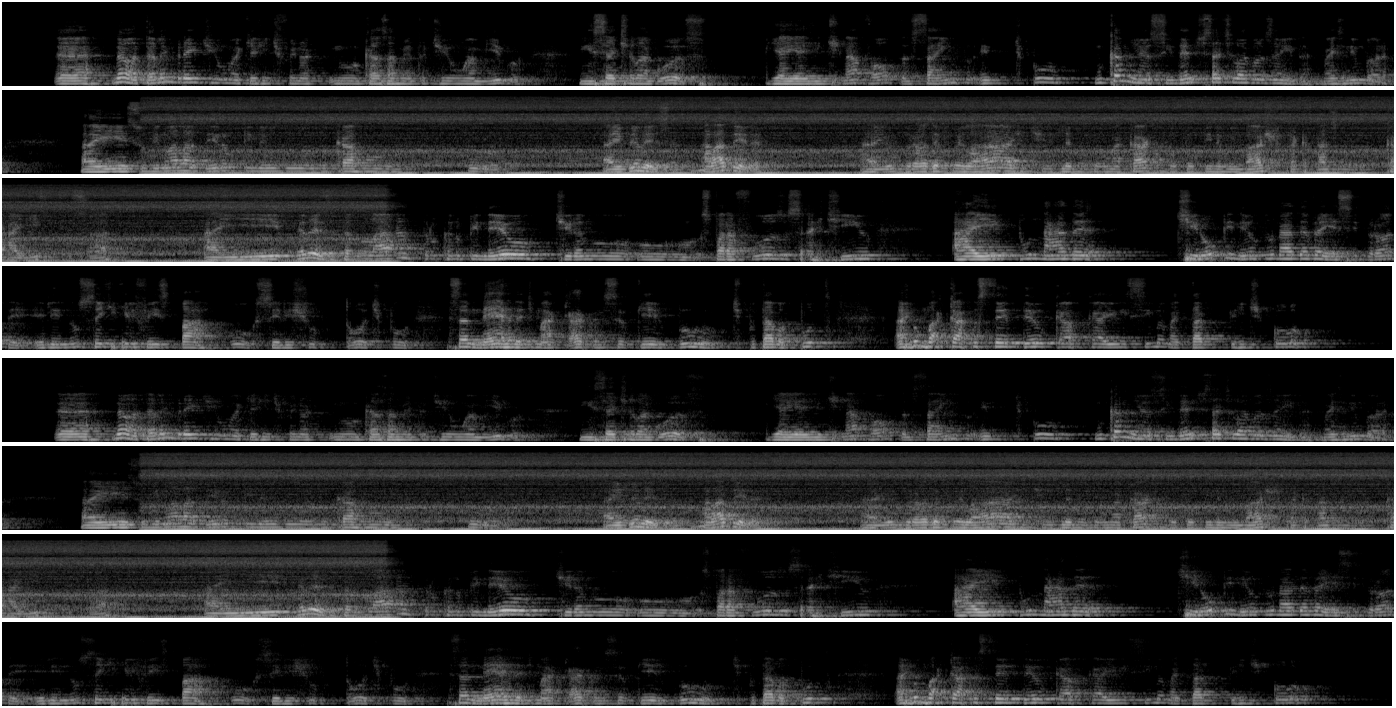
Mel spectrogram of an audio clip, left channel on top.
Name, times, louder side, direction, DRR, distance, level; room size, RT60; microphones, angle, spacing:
voice 1, 0.5-7.0 7.6-9.9 10.3-10.6 10.9-13.8 14.7-17.9 18.6-18.9 19.9-21.6 22.5-28.9 29.8-36.7 37.3-38.8 39.6-44.9 45.2-48.9 49.4-53.8 54.0-54.8, left 1 dB, 35° left, -1 dB, 1.3 m, -32 dB
sound 1, 15.3-31.7, equal, 25° right, 4.6 m, -34 dB
21.0 x 15.0 x 4.3 m, 1.2 s
head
